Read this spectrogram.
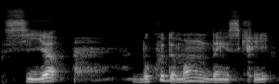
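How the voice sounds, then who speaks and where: A man's voice: medium pitch, slow, a little mellow, slightly rough. A man with a Quebec French accent chatting casually to camera as a vlogger, hesitant and rambling, in colloquial slang.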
